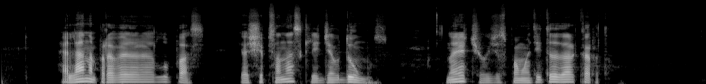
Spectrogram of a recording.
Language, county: Lithuanian, Kaunas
